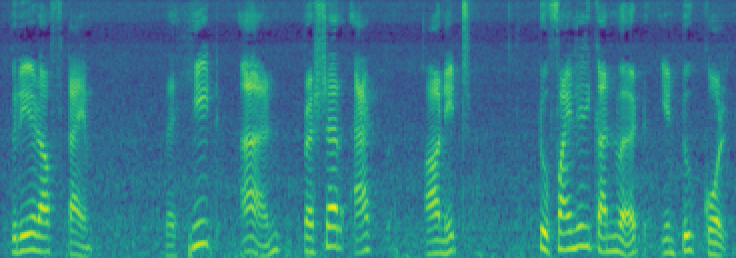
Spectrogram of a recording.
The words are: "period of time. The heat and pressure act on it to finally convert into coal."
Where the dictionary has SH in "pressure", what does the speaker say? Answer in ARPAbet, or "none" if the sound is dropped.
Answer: SH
